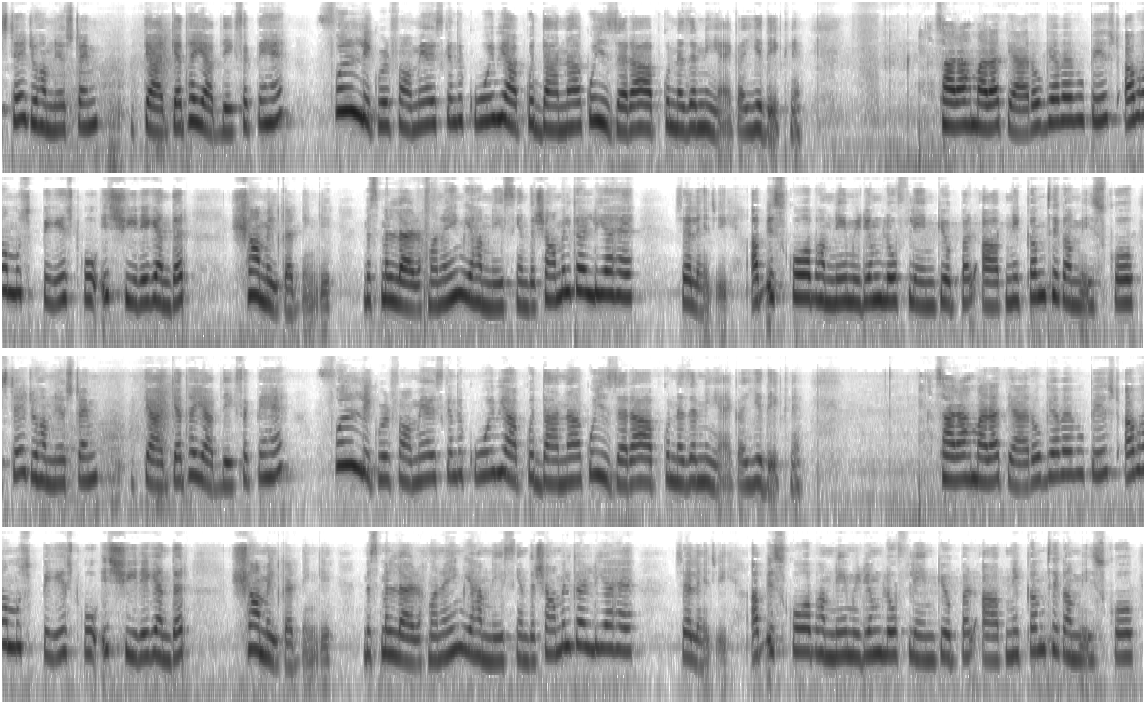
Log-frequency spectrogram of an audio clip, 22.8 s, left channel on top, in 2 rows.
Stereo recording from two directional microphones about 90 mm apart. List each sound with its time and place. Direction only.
0.0 s a woman's voice: 25° left (ahead or behind)
9.4 s a woman's voice: centre (ahead or behind)
15.8 s speech: 30° left (ahead or behind)
17.1 s a woman's voice: 45° left (ahead or behind)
